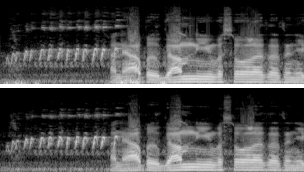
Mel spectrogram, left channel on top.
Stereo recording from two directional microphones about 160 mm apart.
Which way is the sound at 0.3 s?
90° left.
